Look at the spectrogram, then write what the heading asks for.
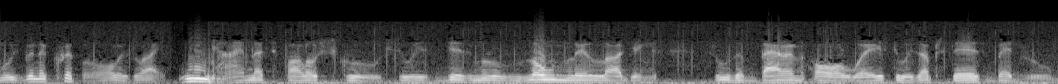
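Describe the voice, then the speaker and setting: Dramatic old-time radio narrator, muffled sound. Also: male voice, low-pitched, warm tone, a little hiss or hum. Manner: dramatic, measured storytelling. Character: male storyteller, dramatic and earnest. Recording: muffled 1930s radio recording with music.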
